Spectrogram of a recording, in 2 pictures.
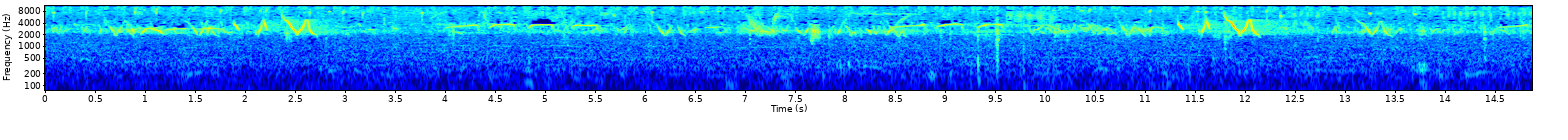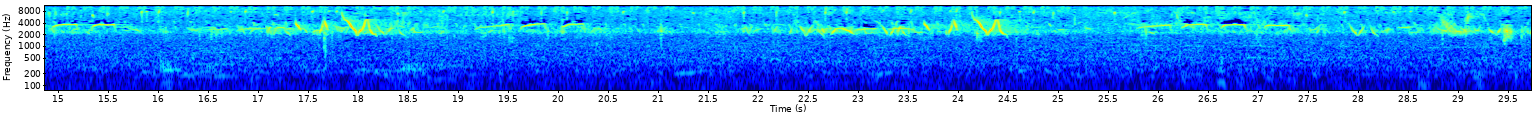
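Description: Birds chirping: a short burst of quick chirping notes repeated about every two seconds over a steady hiss.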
